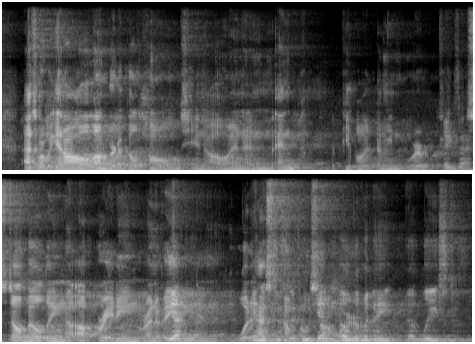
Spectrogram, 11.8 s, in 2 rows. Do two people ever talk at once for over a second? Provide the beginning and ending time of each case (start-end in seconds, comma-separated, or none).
9.0-10.4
